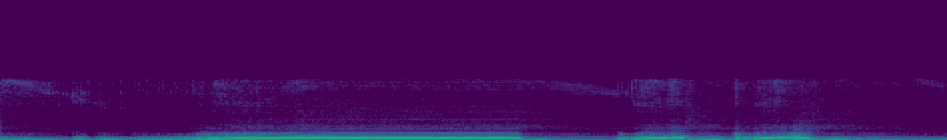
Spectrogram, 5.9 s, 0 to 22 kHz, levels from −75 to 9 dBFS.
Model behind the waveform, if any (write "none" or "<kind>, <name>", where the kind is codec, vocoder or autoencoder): none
